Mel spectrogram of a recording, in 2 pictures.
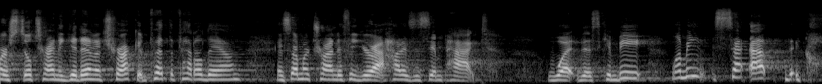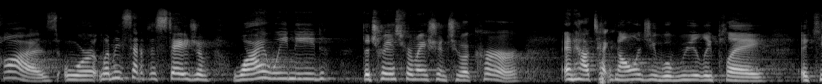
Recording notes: the Day02 Industry Keynote from FreightWaves LIVE Chicago 2019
